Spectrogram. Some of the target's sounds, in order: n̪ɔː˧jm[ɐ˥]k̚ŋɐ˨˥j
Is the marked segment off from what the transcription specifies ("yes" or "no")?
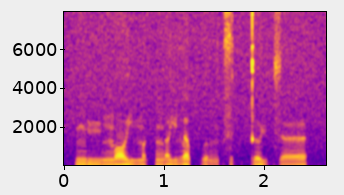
yes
